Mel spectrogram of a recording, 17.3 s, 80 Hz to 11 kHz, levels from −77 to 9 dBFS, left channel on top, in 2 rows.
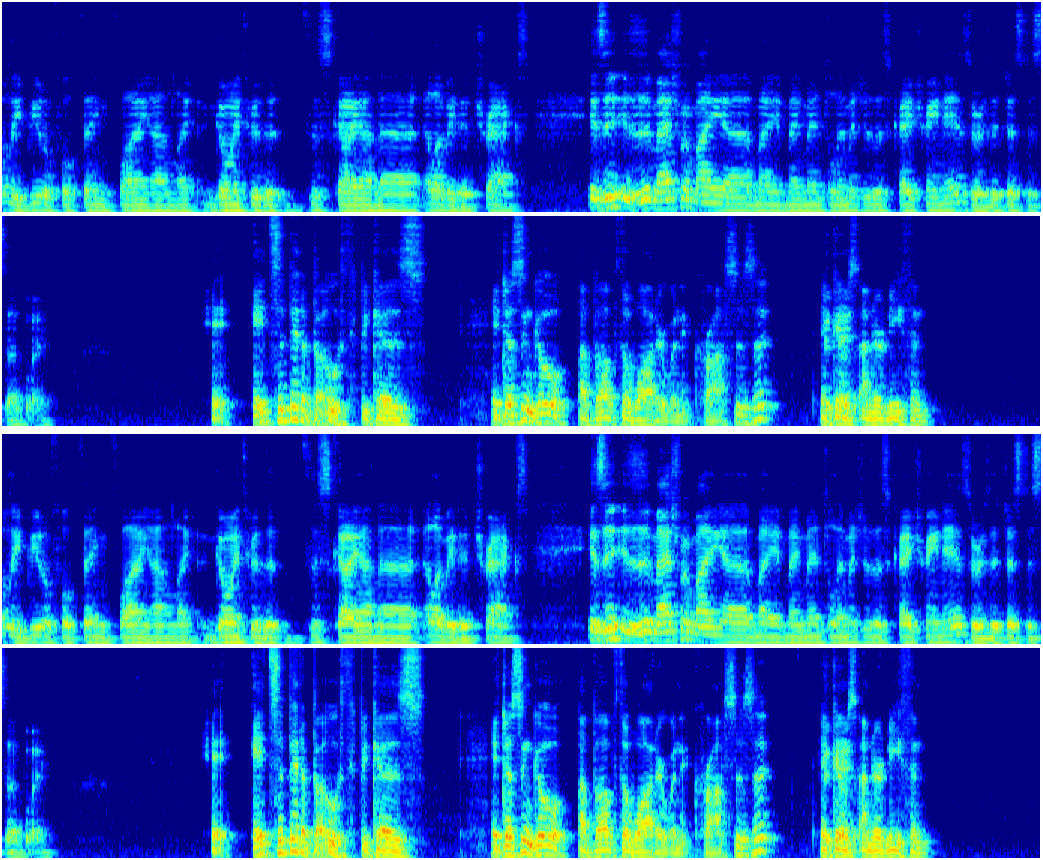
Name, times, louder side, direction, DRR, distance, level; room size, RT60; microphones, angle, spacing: voice 1, 0.0-9.1 15.5-15.8, right 3 dB, 90° right, 0.8 m, -28 dB
voice 2, 10.4-12.2 12.6-15.1 15.5-16.3, right 3 dB, 40° right, 0.4 m, -21 dB
2.4 x 2.0 x 3.6 m
head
